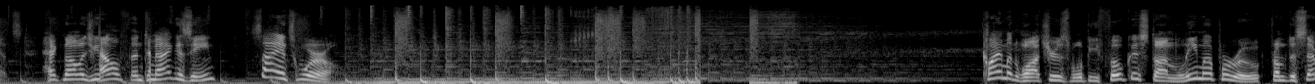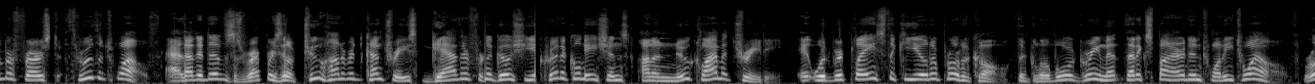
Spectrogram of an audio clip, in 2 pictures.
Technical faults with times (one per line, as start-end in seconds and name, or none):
0.50-1.50 chunks out of order
7.00-8.00 chunks out of order
15.00-16.00 chunks out of order
18.00-19.00 chunks out of order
